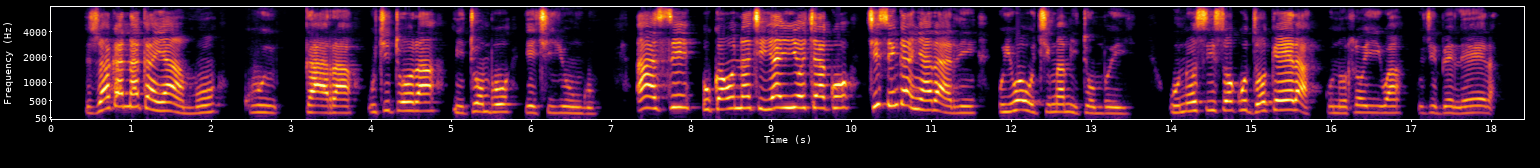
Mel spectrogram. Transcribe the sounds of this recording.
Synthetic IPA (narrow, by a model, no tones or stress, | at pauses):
ʐakanakajam̤o | ku | ɡʱaɾaut͡ʃito̞ɾamito̞mbo̞je̞t͡ʃijuːŋɡu | asiukaonat͡ʃijaijo̞t͡ʃako̞t͡ʃisiŋɡaɲaɾari | uiwo̞ut͡ʃimwamito̞mboeji | uno̞sisokud͡zo̞ke̞ɾakuno̞ɬo̞jiwakut͡ʃibʱe̞ɮeːra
